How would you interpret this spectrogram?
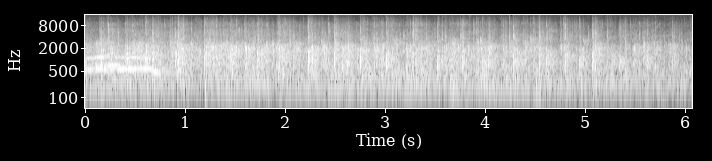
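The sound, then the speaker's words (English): An audience breaks into sustained applause, giving Jesus Christ a hand clap: a dense wash of many hands clapping at a steady loudness for several seconds, with faint cheering tones rising briefly near the start. “Let's give Jesus Christ a hand clap.”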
